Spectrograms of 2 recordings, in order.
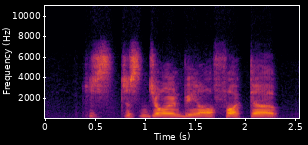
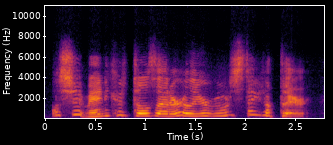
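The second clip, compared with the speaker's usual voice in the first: mock high-pitched reply; 11 semitones higher than usual. Retold reply to cop.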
